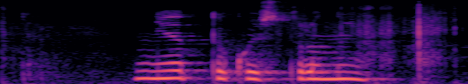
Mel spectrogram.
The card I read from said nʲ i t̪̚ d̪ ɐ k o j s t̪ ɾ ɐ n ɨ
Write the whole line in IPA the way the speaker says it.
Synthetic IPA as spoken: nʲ e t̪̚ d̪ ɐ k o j s t̪ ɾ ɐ n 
